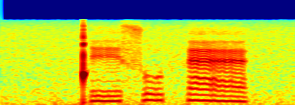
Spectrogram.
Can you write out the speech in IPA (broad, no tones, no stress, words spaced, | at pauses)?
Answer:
ǃeso θæ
